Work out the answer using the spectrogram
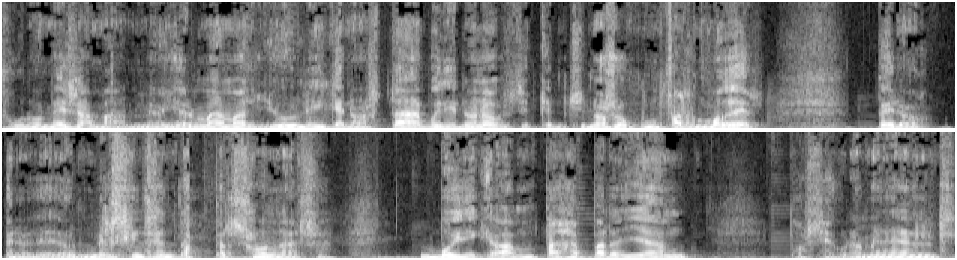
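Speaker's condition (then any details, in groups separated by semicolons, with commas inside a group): No condition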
